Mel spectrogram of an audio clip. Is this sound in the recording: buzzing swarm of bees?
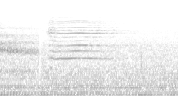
no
